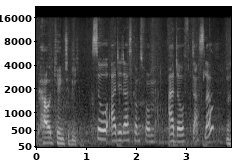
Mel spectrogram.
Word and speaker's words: Adidas: could you tell us what's the correct pronunciation for Adidas Adidas what's the name of the place the city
